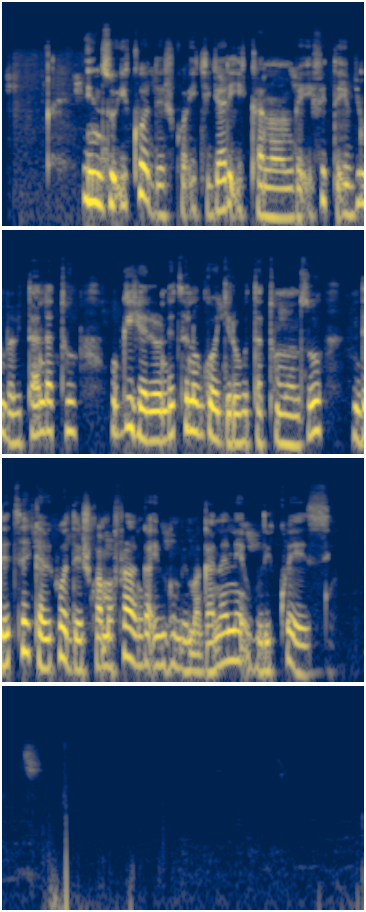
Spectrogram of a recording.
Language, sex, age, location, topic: Kinyarwanda, female, 25-35, Kigali, finance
